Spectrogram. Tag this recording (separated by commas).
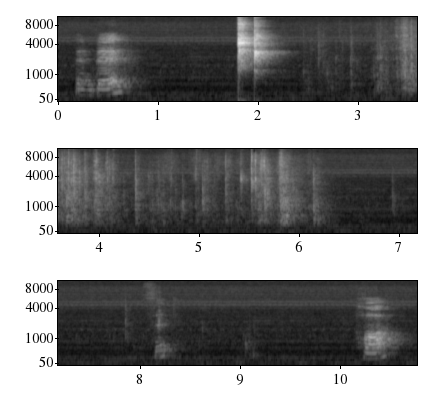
Speech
